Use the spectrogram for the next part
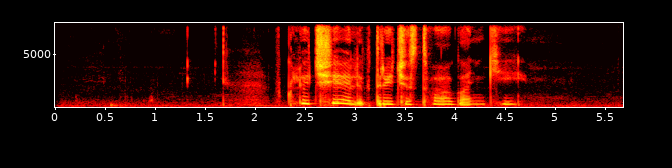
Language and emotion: Russian, sad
